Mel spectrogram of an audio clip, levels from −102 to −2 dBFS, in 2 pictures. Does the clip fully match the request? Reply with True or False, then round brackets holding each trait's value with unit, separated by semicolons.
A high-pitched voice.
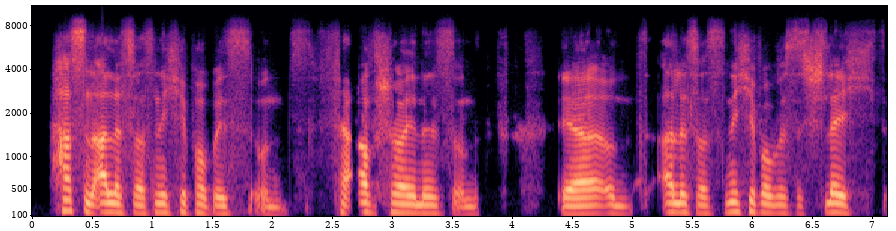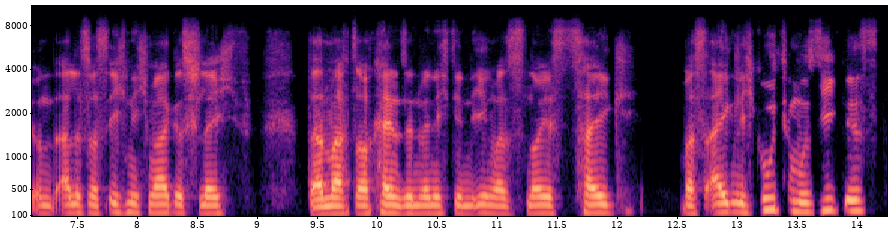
False (130 Hz)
